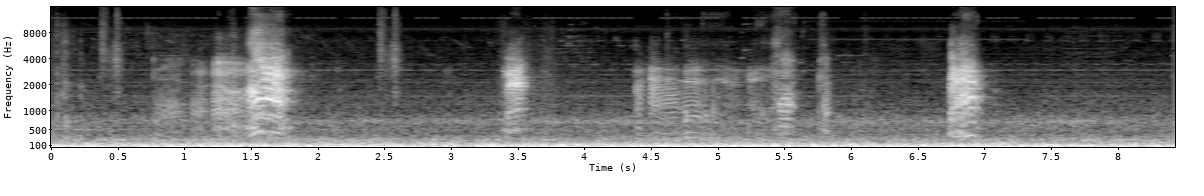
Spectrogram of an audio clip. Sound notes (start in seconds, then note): 0.8 Giree squawking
